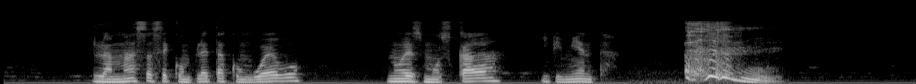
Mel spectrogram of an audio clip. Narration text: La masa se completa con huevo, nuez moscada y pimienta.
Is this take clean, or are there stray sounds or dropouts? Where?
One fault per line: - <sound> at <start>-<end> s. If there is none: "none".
- throat clearing at 6.8-7.9 s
